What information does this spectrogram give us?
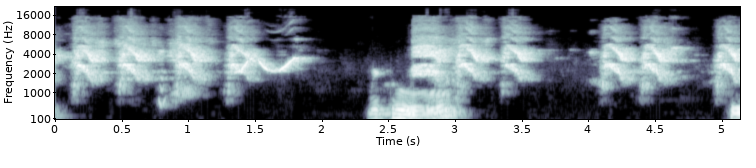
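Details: Pet ringneck parrot screeching indoors: bursts of harsh, grating, high screeches in quick runs, one ending in a wavering whistle, with a brief low voice-like sound between bursts.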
